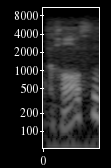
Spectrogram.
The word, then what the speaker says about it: Kassel: Kassel, wie Basel, einfach mit einem K.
